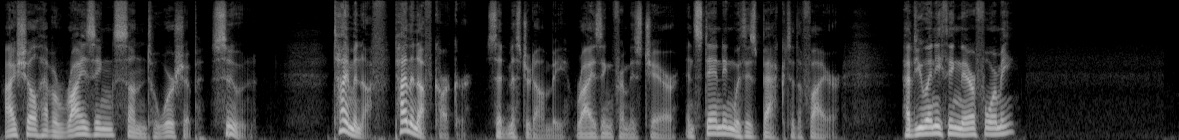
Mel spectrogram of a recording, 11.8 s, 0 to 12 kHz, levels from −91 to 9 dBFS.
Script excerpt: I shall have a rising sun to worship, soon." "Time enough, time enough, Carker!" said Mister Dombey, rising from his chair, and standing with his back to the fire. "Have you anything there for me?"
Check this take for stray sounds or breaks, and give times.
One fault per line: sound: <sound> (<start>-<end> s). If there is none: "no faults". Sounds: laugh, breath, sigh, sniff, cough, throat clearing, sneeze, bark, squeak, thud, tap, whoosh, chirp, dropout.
no faults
